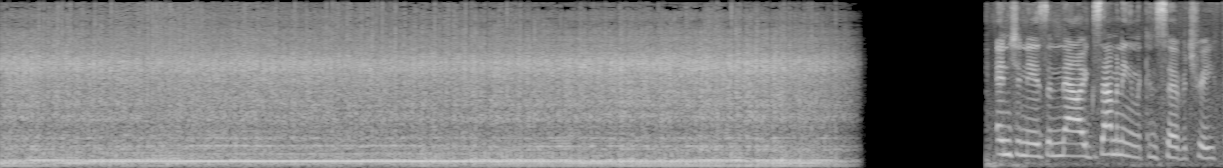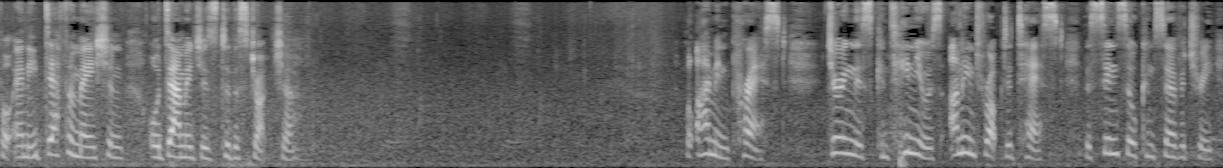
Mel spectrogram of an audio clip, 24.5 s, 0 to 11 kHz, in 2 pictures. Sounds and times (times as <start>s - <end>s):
Wind: 0.0s - 8.6s, 9.9s - 24.4s
Speech: 10.0s - 15.3s, 19.1s - 24.4s.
